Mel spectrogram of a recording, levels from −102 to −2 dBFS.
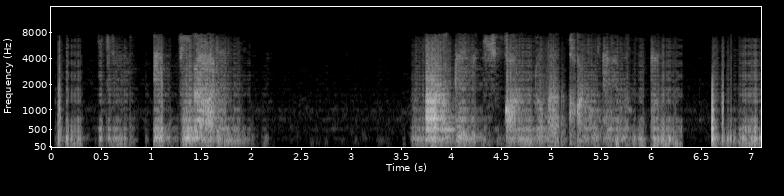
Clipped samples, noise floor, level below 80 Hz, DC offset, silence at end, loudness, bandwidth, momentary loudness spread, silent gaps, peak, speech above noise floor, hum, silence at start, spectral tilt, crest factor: under 0.1%; -83 dBFS; -66 dBFS; under 0.1%; 0 s; -38 LUFS; 8 kHz; 18 LU; none; -10 dBFS; 41 dB; none; 0.05 s; -3 dB/octave; 30 dB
